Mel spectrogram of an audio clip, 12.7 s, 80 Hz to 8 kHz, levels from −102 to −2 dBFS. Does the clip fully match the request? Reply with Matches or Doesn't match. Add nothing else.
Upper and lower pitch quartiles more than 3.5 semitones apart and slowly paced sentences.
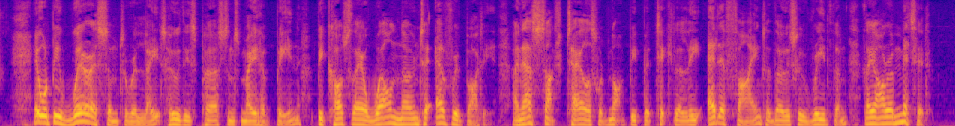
Doesn't match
